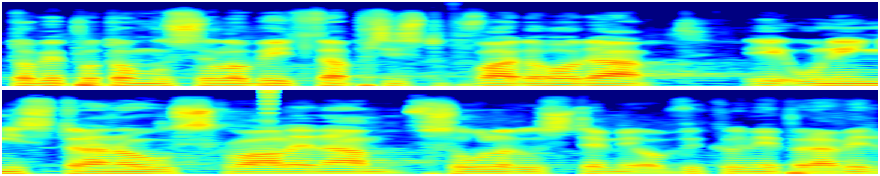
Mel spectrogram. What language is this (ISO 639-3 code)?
ces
